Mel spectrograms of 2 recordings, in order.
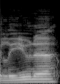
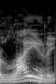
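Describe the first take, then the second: First: Liuna said as LEE-oo-na; first pronunciation. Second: Liuna said as LIE-oo-na; alternative pronunciation. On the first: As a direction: open Liuna with a "lee" sound. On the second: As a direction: open Liuna with a "lie" sound. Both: Shown as a demonstration. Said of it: "You said Liuna, right?".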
